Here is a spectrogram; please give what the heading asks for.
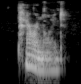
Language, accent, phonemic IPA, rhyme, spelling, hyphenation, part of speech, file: English, Southern England, /ˈpæɹ.əˌnɔɪd/, -ɔɪd, paranoid, para‧noid, adjective / noun, LL-Q1860 (eng)-paranoid.wav
- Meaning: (adjective) 1. Of, related to, or suffering from clinical paranoia 2. Exhibiting excessive fear, suspicion, or distrust; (noun) A person suffering from paranoia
